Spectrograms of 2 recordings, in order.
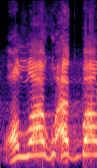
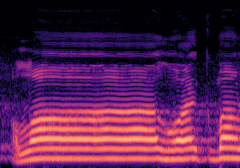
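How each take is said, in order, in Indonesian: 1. Diserukan dengan keras dan lantang. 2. Diucapkan dengan lembut dan pelan. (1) "azan untuk mengusir rasa takut" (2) "Itu azan untuk bayi. ... terlalu slow"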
